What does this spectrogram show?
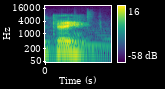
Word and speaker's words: came: So for example here, the A is gonna be pronounced long because of this silent E. So we don't say come or kame, we say came.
